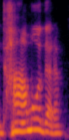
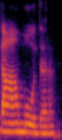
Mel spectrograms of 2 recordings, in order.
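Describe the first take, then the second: First: The first consonant is a breathy, aspirated d. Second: The first consonant is a plain, unaspirated d. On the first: The speaker calls it wrong. "We don't say dhamodara" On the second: The speaker calls it right. "We say damodara"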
